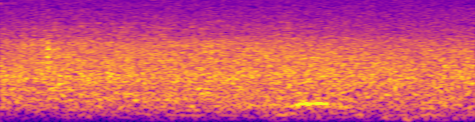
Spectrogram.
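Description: Near silence: faint background hiss, with one brief, faint low tone about one and a half seconds in.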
